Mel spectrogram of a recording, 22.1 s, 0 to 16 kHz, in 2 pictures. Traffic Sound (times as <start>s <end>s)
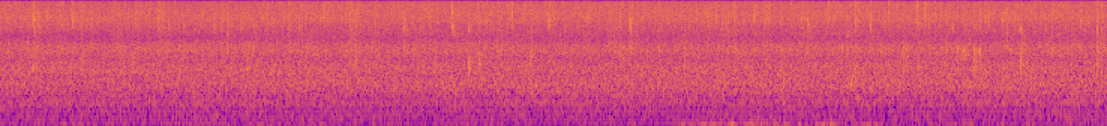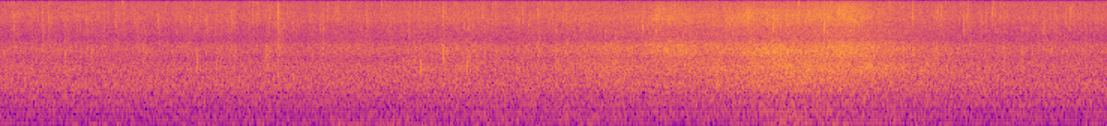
14.0s 22.1s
